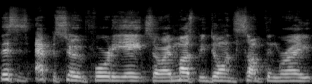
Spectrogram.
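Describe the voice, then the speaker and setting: A man speaks loudly in an American accent. His pitch is high. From Philadelphia area, US. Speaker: sports card livestreamer. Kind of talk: casual live stream chat. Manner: loud and boisterous.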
